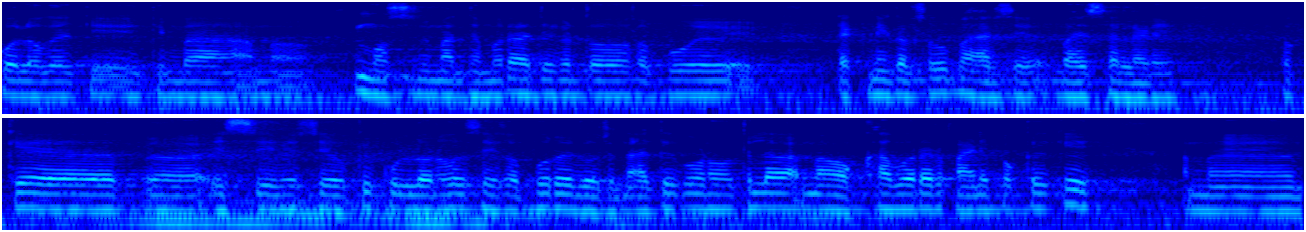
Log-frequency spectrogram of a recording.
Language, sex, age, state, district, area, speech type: Odia, male, 30-45, Odisha, Cuttack, urban, spontaneous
